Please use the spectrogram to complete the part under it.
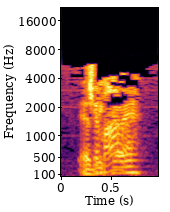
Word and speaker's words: Jamala: All right, so anyway, next up, musically speaking here, the lady from the Ukraine who won the Eurovision Song Contest, Jamala, is that how you pronounce her name? – Jamala? Yeah.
